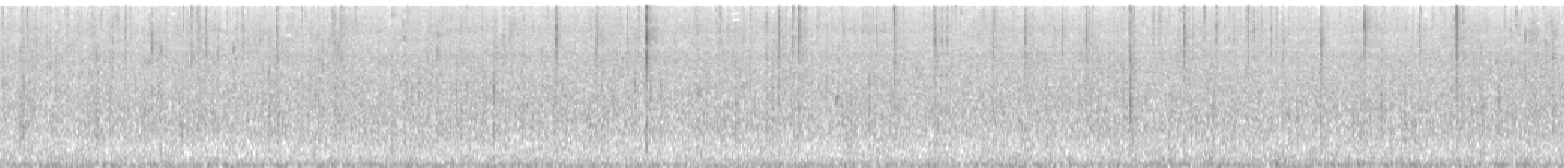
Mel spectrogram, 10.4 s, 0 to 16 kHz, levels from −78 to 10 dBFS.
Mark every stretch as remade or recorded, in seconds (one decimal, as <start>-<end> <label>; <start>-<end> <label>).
0.0-1.7 recorded; 1.7-4.5 remade; 4.5-6.3 recorded; 6.3-6.9 remade; 6.9-10.4 recorded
